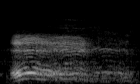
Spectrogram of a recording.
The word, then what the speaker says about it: ich: Ish.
